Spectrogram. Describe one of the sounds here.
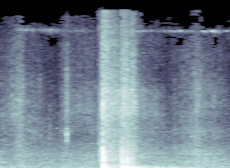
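A door bangs shut.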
